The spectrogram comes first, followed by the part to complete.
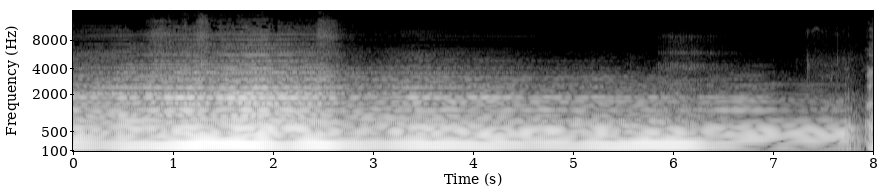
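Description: A c.1868 French harmonium, attributed to Christophe & Étienne, sounding a held chord on its free reeds with the expression stop drawn, so its loudness follows the player's pumping of the foot pedals. The chord swells to its loudest about two seconds in, then slowly dies away and stops just before the end.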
